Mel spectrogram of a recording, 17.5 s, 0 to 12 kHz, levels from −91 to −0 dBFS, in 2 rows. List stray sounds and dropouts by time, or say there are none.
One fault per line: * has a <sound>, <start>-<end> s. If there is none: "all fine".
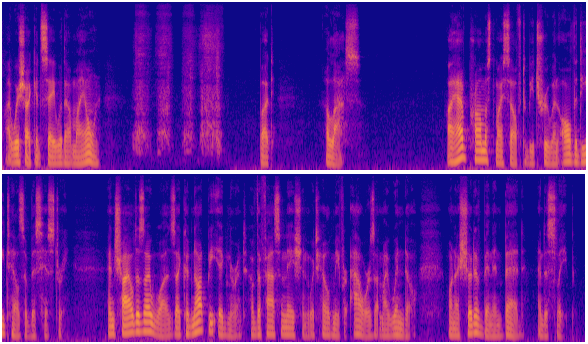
* has a sniff, 1.9-3.4 s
